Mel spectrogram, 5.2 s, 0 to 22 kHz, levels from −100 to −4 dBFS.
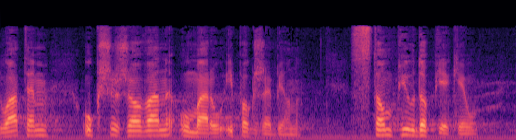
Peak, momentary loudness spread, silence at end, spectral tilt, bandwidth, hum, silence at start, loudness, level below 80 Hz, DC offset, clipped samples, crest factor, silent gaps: -12 dBFS; 13 LU; 0 s; -4.5 dB/octave; 10 kHz; none; 0 s; -32 LUFS; -56 dBFS; under 0.1%; under 0.1%; 20 dB; none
